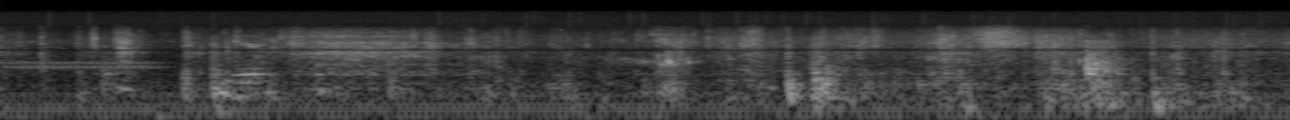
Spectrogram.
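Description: Soft voices and movement sounds, with a short steady electronic tone in the first second.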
